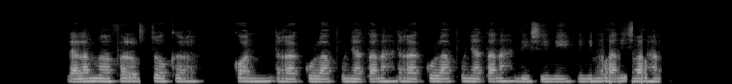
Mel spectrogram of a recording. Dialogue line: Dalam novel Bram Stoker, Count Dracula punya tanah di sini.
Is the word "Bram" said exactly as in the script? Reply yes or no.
no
